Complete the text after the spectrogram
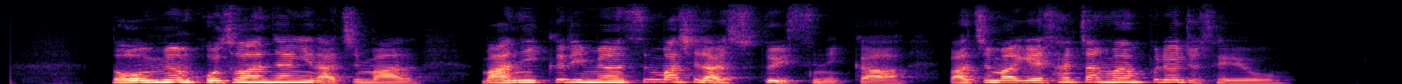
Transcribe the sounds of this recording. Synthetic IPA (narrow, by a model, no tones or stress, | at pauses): nʌɯmjʌnkosʰoɦanɦaŋinad͡ʑiman | maɲik͈ɯɾimjʌns͈ɯmbaɕʰinaɭs͈u̥dois͈ɯɲik͈amad͡ʑimaɡe̞sʰaɭt͡ɕ͈aŋmanp͈uɾjʌd͡ʑusʰe̞jo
